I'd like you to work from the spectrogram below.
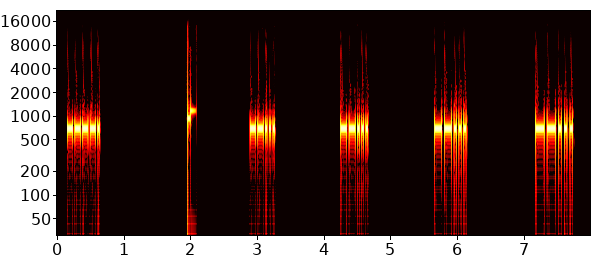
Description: Morse code, heard as a keyed tone, about 37 wpm, spaced as for 8 wpm, 700 Hz. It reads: 9 7777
